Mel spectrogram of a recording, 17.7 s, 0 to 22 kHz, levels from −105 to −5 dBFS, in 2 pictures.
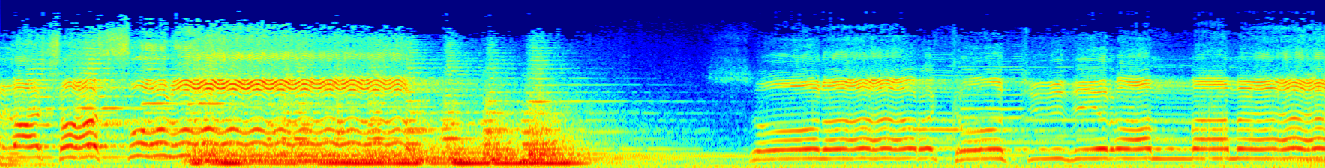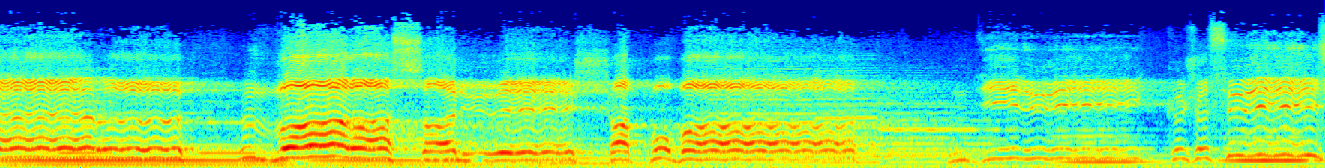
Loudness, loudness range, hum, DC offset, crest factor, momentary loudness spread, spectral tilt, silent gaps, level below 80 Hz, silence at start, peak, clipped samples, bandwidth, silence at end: -19 LUFS; 9 LU; none; under 0.1%; 18 dB; 15 LU; -5.5 dB/octave; none; -44 dBFS; 0 s; -2 dBFS; under 0.1%; 12.5 kHz; 0 s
